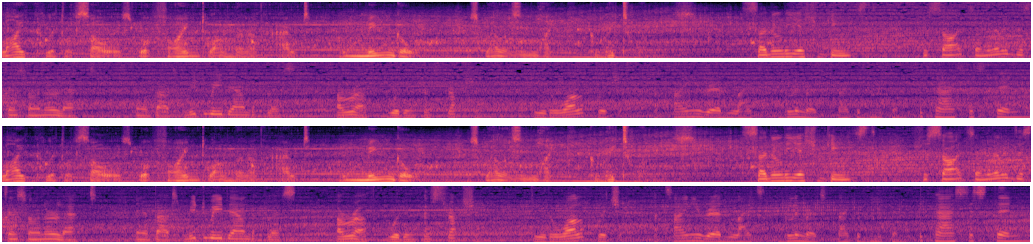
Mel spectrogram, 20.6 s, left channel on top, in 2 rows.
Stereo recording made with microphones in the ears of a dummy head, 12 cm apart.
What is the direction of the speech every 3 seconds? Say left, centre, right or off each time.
left, centre, right, right, right, right, right.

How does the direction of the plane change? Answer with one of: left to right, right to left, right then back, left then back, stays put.
left to right.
